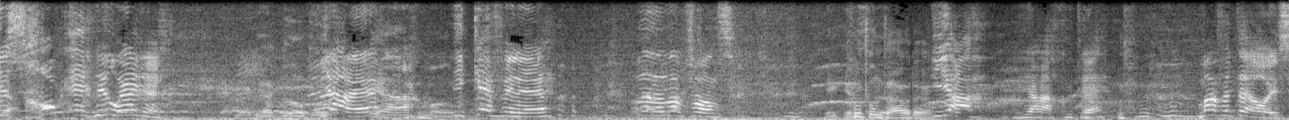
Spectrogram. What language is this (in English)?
Dutch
